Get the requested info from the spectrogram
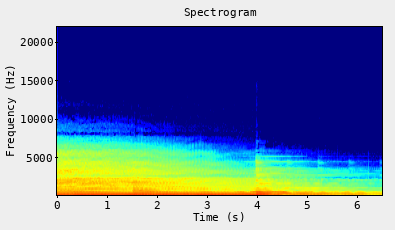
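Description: Deathcore track's final chord: distorted electric guitars hold a sustained chord over heavy low bass. About four seconds in the low end cuts off, and the guitar rings on, fading out.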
